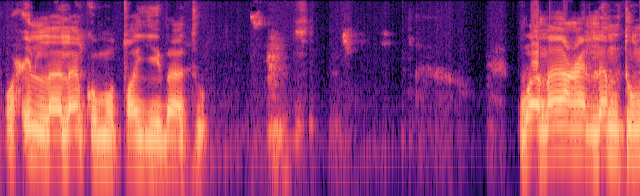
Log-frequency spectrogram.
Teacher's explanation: Wa ma 'allamtum, itu mim mati bertemu dengan mim jadinya idgham mim ya. Idgham mim yang pertama itu mati sukun. Mim yang kedua itu fathah. Maka di situ di idgham mimi itu gunnah ya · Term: gunnah akmal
